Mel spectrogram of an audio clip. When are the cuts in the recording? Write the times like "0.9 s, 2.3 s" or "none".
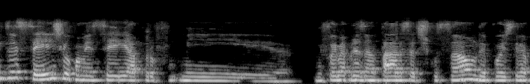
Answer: none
